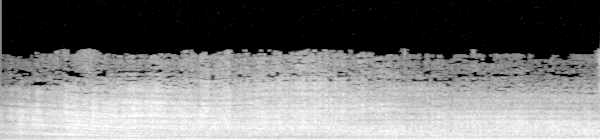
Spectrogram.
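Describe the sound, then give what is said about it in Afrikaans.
A propeller airplane taking part in the Adrenalin air show at Wonderboom Airport roars past loudly, its engine drone steady and then shifting in pitch as it passes overhead, with no voices. “Vliegtye is my nou pasens eh, Mustang Sally wat alles gaan deelneem aan die adrenalien lugskou by Wonderboom Lughawe.”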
